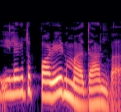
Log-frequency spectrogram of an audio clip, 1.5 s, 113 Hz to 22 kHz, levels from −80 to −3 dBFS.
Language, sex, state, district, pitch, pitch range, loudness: Bhojpuri, female, Uttar Pradesh, Gorakhpur, 240 Hz, 165-270 Hz, -13 LUFS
